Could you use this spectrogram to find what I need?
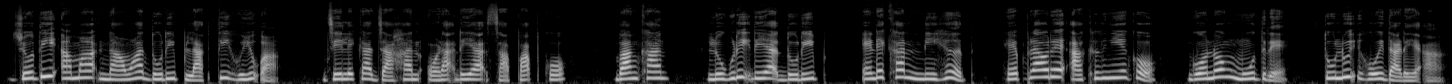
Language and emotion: Santali, neutral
